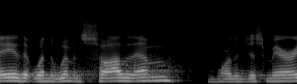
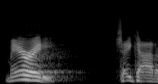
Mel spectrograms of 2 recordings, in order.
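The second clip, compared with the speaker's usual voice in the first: sharp rousing call; 2 semitones higher, 7 dB louder than usual. Acted. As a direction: call out to snap someone out of it. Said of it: "I try and inflect what he would say".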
